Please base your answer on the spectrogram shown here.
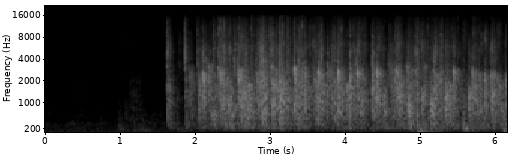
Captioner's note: applause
